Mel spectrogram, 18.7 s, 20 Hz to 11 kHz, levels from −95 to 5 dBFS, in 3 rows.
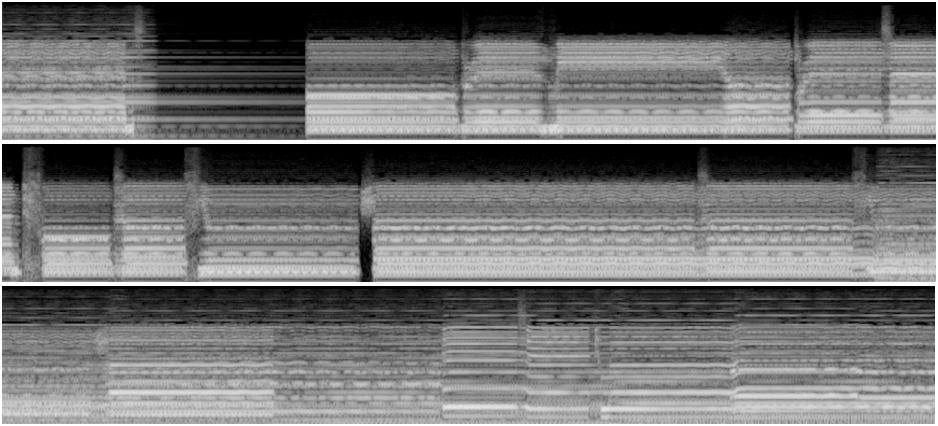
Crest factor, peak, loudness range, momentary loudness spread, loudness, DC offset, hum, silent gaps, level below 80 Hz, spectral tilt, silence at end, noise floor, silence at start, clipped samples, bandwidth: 12 dB; 0 dBFS; 2 LU; 4 LU; -13 LUFS; under 0.1%; none; none; -36 dBFS; -7 dB/octave; 0 s; -47 dBFS; 0 s; under 0.1%; 7.4 kHz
